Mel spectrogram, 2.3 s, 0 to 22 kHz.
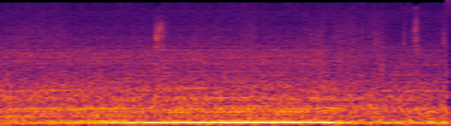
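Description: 2025 VW Amarok with a 3-litre V6 accelerating, a low, smooth engine rumble that swells briefly then eases, heard close from inside the cabin.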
